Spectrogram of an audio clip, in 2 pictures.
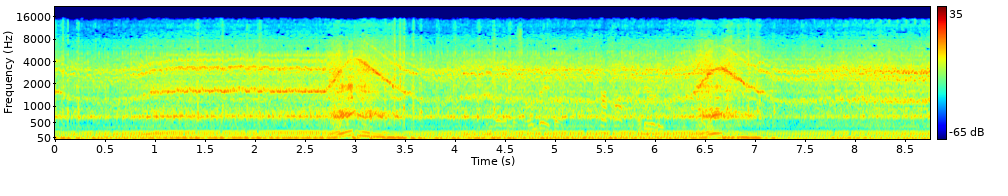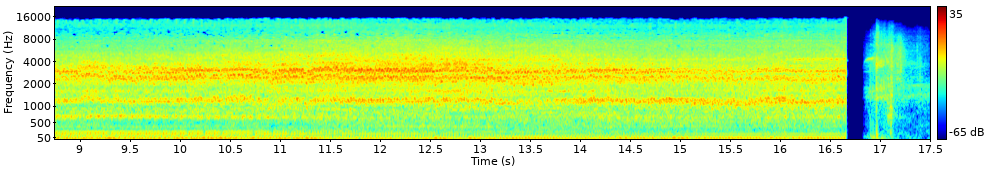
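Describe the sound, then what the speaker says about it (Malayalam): A 2017 Triumph Tiger XRx with a fuel-injected three-cylinder BS4 engine idles steadily and close by, its exhaust note rising in two quick revs early on before settling back to an even idle, then cutting off at the end. "മൂന്ന് സിലിണ്ടറാണ് വരുന്ന സൗണ്ട് കേൾക്കണം"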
